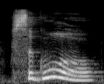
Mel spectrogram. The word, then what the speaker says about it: school: 身体 leg 腿 foot 脚 school 我们听起来是 school 两个清辅音遇到一起时发音非常的费劲这时方便发音我们会把这个 k 轻轻的浊化成 g school 学校跟着小雅老师学英语每天进步一点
